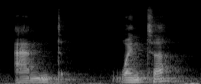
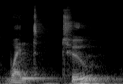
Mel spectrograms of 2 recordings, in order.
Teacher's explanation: That final t sound in went is being elided.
